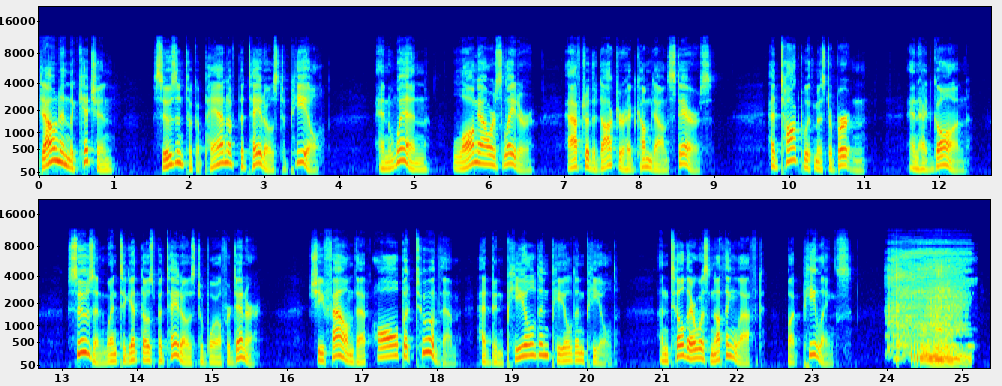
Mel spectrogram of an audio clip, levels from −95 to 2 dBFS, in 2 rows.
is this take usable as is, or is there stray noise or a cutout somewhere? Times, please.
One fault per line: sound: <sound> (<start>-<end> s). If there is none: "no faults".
sound: sniff (24.0-25.2 s)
